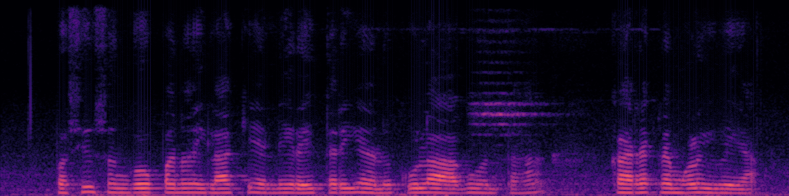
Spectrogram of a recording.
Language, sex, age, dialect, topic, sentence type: Kannada, male, 25-30, Central, agriculture, question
